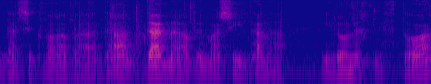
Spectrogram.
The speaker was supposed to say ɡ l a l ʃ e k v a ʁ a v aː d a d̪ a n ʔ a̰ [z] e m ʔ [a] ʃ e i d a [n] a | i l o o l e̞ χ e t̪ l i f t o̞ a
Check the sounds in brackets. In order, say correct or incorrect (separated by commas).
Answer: incorrect, correct, correct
